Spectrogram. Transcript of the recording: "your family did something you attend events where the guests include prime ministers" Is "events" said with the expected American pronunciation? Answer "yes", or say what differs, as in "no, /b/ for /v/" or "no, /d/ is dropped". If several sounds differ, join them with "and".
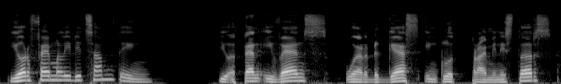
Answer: yes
